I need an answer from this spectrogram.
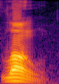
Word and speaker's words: Leung: And of course, Zephyr Chan taught me that it's not Leung, it's Lung, Tony Lung. And she was like, why do you pronounce it with like 2 syllables?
